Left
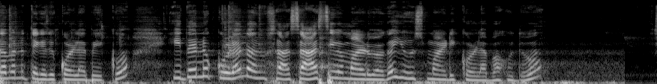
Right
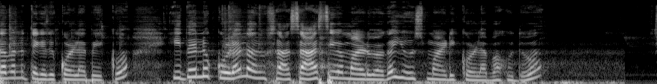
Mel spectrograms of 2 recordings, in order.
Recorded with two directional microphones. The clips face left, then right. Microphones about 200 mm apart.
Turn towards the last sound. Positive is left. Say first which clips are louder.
# right 3 dB
turn(degrees=-45)  # may be behind; listen again after turning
